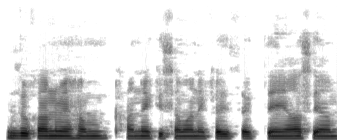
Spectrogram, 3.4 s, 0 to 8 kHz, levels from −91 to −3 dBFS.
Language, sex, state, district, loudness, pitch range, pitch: Hindi, male, Bihar, Supaul, -17 LUFS, 120-130 Hz, 125 Hz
